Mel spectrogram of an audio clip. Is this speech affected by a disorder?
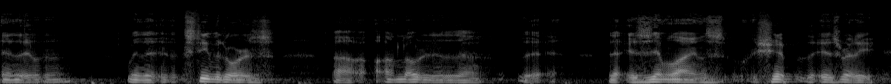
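Yes: Parkinson's; over 14 years since onset.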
